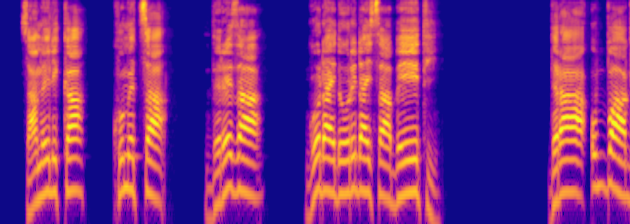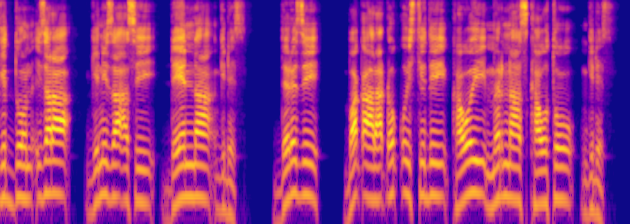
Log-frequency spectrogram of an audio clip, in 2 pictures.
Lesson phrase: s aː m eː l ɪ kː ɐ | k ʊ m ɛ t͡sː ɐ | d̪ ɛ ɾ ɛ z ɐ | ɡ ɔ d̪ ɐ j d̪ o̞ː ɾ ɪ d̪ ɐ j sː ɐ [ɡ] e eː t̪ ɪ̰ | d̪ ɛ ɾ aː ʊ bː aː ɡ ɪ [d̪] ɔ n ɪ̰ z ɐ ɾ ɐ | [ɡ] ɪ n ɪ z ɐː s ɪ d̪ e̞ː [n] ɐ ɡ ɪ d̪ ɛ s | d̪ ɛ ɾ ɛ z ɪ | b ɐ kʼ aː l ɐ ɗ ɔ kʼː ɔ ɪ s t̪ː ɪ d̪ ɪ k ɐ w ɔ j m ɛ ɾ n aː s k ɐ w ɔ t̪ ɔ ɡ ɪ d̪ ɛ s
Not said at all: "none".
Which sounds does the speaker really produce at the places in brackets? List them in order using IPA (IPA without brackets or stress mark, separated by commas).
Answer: b, d̪ː, ɡ, nː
